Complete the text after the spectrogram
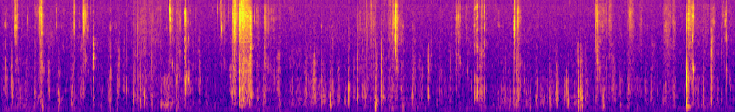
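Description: A metal spoon clinks and scrapes against a plate.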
